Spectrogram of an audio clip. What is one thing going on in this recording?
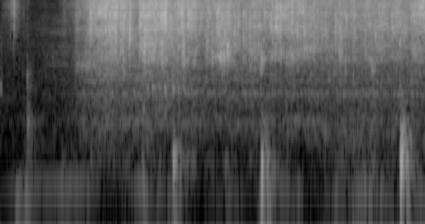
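Water runs and splashes as potatoes are rinsed.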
